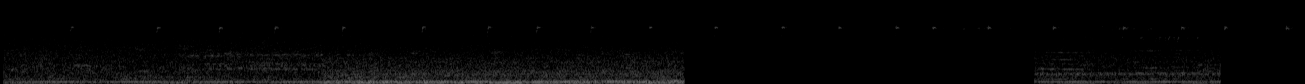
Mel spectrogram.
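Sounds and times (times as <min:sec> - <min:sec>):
rumbling background noise: 0:00.0 - 0:06.9.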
